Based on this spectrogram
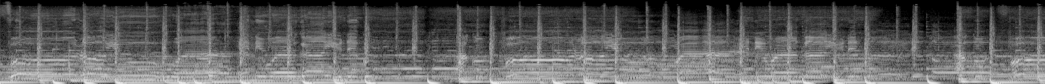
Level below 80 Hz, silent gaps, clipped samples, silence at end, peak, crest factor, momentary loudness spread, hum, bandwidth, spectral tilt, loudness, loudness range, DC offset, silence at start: -16 dBFS; none; under 0.1%; 0 s; 0 dBFS; 12 dB; 4 LU; none; 18 kHz; -5.5 dB/octave; -13 LUFS; 1 LU; under 0.1%; 0 s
